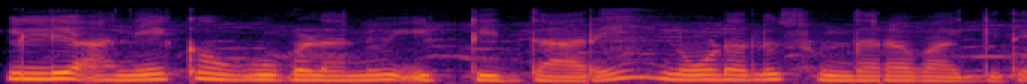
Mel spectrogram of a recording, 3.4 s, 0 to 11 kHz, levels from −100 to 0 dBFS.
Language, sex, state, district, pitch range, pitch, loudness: Kannada, female, Karnataka, Mysore, 170-205 Hz, 190 Hz, -34 LUFS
